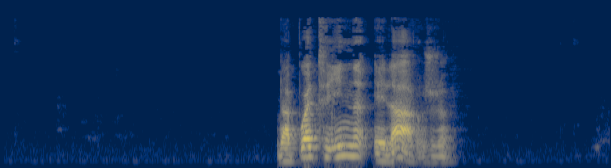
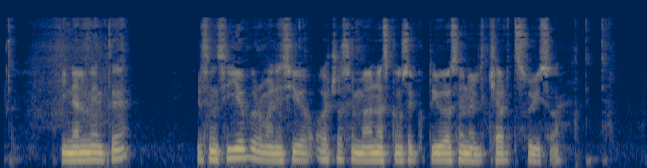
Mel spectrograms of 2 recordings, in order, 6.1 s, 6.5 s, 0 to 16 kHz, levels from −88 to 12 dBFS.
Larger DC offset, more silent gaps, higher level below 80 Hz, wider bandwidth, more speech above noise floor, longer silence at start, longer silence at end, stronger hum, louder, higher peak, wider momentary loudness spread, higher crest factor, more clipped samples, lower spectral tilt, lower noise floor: neither; neither; about the same, -66 dBFS vs -62 dBFS; about the same, 11.5 kHz vs 11.5 kHz; first, 61 dB vs 47 dB; first, 2.8 s vs 0.6 s; first, 1.65 s vs 0.85 s; neither; first, -16 LUFS vs -25 LUFS; first, 0 dBFS vs -8 dBFS; first, 18 LU vs 10 LU; first, 22 dB vs 16 dB; neither; about the same, -5.5 dB/octave vs -5.5 dB/octave; first, -77 dBFS vs -70 dBFS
